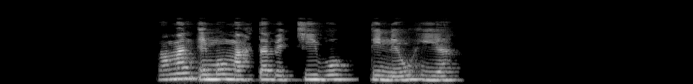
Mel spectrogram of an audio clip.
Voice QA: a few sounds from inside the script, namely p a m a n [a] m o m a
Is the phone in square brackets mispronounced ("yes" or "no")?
yes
